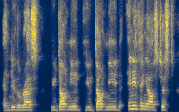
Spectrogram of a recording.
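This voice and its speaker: A man's voice: high voice, steady tone, normal speed. Male co-host of a call-in livestream. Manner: restarts often, emphatic and friendly. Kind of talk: casual call-in livestream chat.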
